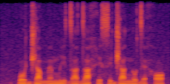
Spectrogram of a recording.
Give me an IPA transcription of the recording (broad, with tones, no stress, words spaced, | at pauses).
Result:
k͡po˦d͡ʒa˦˨ mɛ̃˨˦mi˦˨da˨˦da˦ hi˦˨ si˨˦d͡ʒa˦no˧ dɛ˨hɔ˨˦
